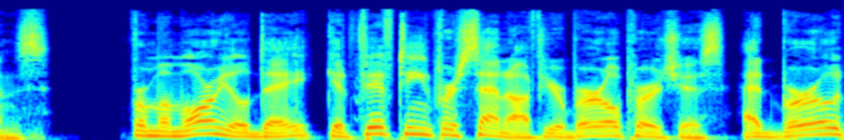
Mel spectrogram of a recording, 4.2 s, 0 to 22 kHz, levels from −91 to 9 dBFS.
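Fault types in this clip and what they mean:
Nothing in this speech recording stood out as a technical problem on listening.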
